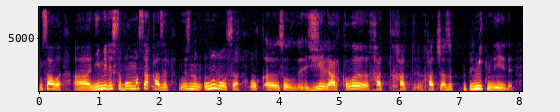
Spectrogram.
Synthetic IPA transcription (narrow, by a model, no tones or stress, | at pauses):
məsɑlˠəəne̞meɾe̞sɪbo̞lˠmɑsɑqʰɑzɪɾwɵzɪnɪŋʔʊ̰lˠəbo̞lˠsɑwolˠəso̞lˠʒe̞lɑɾqəlˠəχɑt̪χɑt̪χɑt̪ʒ̥ɑzəp̚bɪlmejt̪ɪnd̪ejed̪ɪ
